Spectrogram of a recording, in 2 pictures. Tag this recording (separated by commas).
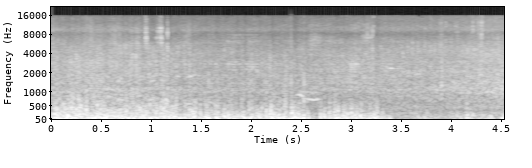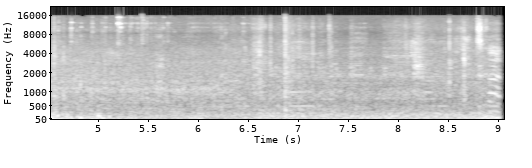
Music, Speech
